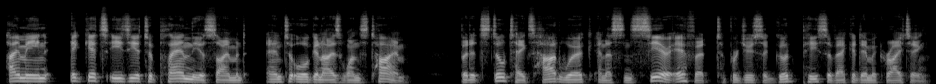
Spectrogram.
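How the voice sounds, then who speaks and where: A man's voice: on the low side, lively intonation, moderate pace, bright, forceful tone, dry recording, studio quality. A man playing a patient university professor who explains things in a stilted, scripted textbook dialogue. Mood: patient, helpful.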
